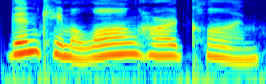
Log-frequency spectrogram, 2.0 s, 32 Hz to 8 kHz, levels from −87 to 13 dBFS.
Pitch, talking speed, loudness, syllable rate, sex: 205 Hz, 180 wpm, -16 LUFS, 3.2 syllables/s, female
